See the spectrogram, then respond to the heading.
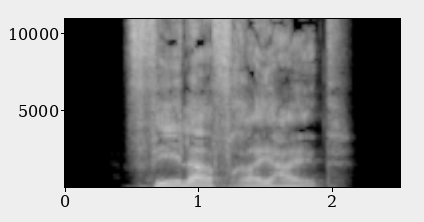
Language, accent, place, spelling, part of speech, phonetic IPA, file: German, Germany, Berlin, Fehlerfreiheit, noun, [ˈfeːlɐˌfʀaɪ̯haɪ̯t], De-Fehlerfreiheit.ogg
- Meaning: accuracy, correctness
